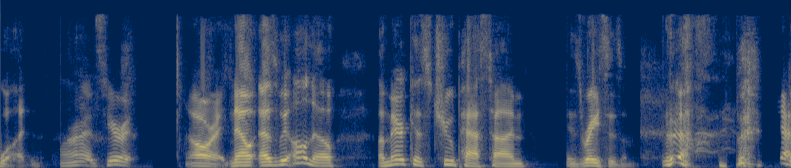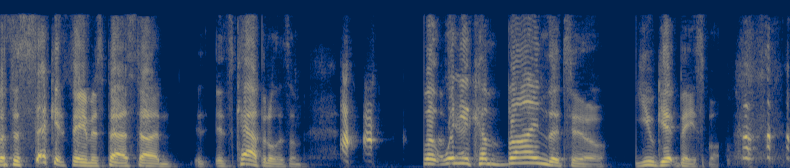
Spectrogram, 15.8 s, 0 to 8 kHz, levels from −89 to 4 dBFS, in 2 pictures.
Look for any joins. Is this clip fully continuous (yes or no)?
yes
